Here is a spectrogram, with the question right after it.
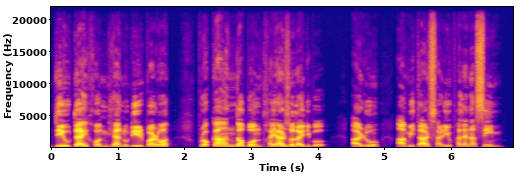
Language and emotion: Assamese, happy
